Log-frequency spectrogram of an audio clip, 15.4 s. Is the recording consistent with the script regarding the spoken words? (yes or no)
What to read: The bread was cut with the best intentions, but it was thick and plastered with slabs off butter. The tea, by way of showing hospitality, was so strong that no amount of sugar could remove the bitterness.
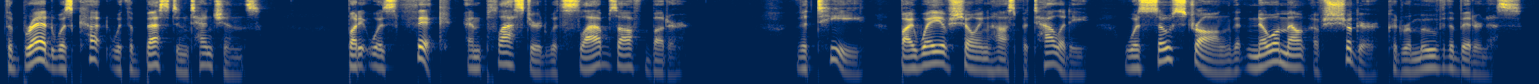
yes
